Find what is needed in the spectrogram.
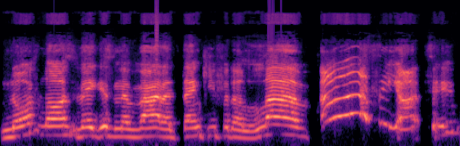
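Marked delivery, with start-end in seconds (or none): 3.2-4.6 much higher delighted shout; thrilled falsetto call-out; excited squeal. Real, not acted. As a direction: squeal it when you spot them.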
